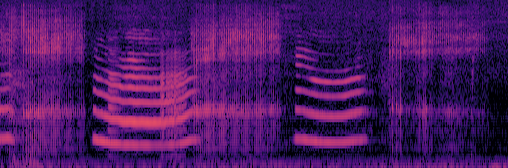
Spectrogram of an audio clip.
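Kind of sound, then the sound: animal, cat meowing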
